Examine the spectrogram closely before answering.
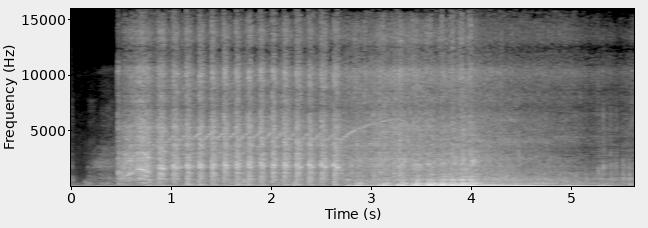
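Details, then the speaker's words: Toyota off-roader after stalling on an incline while wheeling, driver says it ran out of gas: starter cranks in a quick steady rhythm, about 3.5 beats a second, without catching; fuel starvation stall, brakes weak with engine dead. "Did you hear it want to die when I was up at an incline? Yeah, you were just running out of power. No. Oh. I'm running out of gas."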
